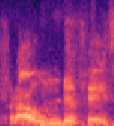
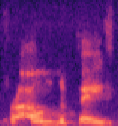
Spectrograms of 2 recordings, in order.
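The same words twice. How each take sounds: First: The -ed ending is clearly pronounced. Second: The -ed ending is swallowed. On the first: The speaker calls it wrong. "I never say frowned face" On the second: The speaker calls it right. "I say frowned face. ... ed அப்படியே உள்ள போயிடும். That's called the glottal effect"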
